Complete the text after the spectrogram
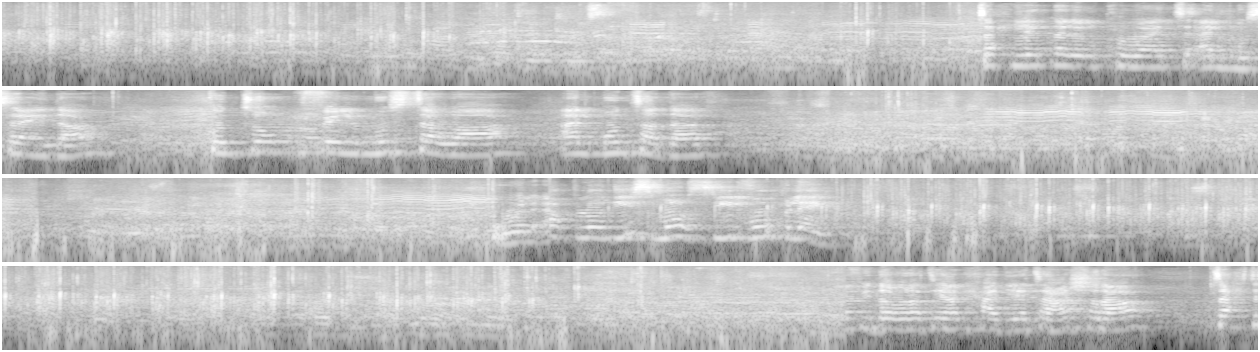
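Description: A large crowd claps and cheers outdoors.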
